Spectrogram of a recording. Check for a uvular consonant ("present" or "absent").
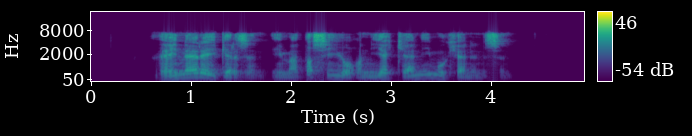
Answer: present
